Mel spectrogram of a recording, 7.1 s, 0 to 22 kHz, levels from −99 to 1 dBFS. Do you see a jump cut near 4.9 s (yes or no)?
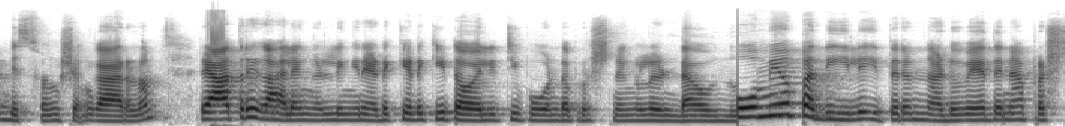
yes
